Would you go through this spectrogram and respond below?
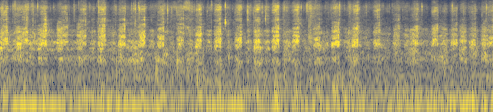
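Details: Rapid, rhythmic panting from an American Bully of standard UKC show quality, about four airy breaths per second, each a soft broadband huff, steady and unbroken across the recording.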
